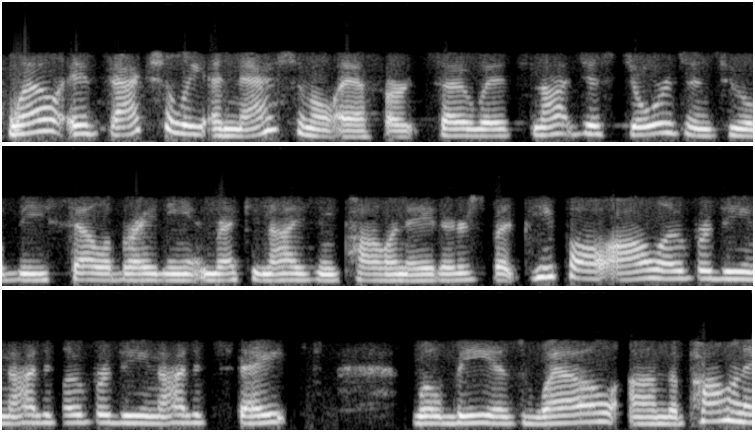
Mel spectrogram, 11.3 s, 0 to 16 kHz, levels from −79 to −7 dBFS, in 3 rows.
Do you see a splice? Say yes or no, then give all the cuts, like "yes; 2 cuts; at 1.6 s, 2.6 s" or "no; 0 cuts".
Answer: yes; 1 cut; at 7.8 s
